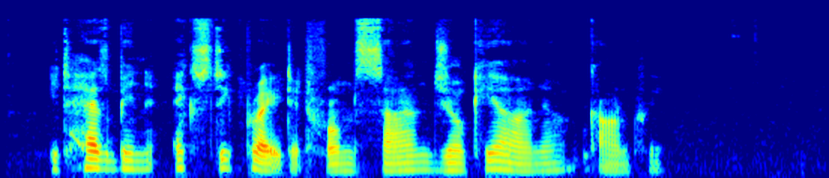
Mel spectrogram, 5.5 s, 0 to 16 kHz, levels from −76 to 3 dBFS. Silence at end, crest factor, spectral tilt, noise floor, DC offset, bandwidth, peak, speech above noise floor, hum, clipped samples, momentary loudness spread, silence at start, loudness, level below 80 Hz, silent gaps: 1.15 s; 24 dB; -3.5 dB/octave; -63 dBFS; under 0.1%; 11.5 kHz; 0 dBFS; 39 dB; none; under 0.1%; 15 LU; 0.35 s; -23 LUFS; -60 dBFS; none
